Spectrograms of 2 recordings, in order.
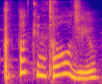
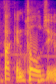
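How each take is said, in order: First: It is said in Nellie's voice. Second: It is said in the speaker's own voice.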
